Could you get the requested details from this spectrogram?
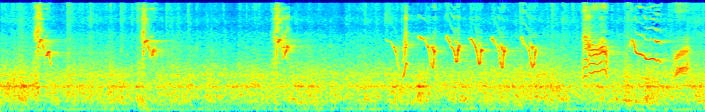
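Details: Long-tailed shrike song meant to provoke other shrikes into singing: a few scattered sharp notes, then a quick run of six downslurred whistles and a rattling trill near the end, steady hum beneath.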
